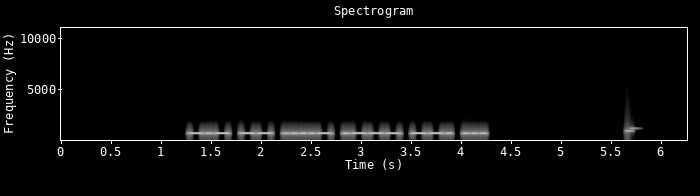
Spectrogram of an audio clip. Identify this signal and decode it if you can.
Morse code, heard as a keyed tone, about 28 wpm, 700 Hz. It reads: KM4JGS
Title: USA Call Signs Repeated 3x 28wpm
